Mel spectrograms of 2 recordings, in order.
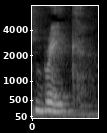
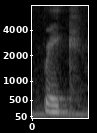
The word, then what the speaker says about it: Braque: Este movimiento fue creado principalmente, o sea, el título de los creadores son número uno, Pablo Picasso, y número dos, George Brake. Se escribe Braque, Brake.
